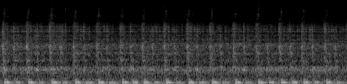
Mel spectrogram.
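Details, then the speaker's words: Karizma motorcycle after full pin-to-pin restoration, previously non-running, recorded on phone: crisp, regular single-cylinder thump about five beats a second, no knock or rattle; normal healthy idle, said to sound like factory beat. "ఓకేనా, ఇక్కడ మనం ఫోన్లో వినేటప్పుడు ఏంటంటే కొద్దిగా noise ఎక్కువ తీసుకుంటుంది. మనం డైరెక్ట్గా బండి కానీ వింటే కంపెనీ బీటింగ్ అనేది ఎలా ఉంటుందో అలా ఉంటుంది బండి, ఎలాంటి చేంజెస్ ఉంటుంది."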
